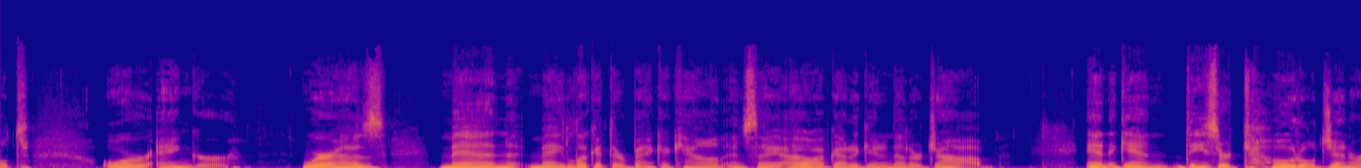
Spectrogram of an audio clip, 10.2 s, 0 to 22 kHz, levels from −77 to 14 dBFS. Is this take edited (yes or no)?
no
